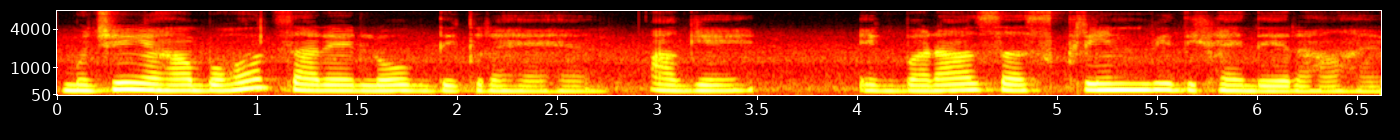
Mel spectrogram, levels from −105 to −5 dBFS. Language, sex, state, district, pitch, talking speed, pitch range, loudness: Hindi, female, Arunachal Pradesh, Lower Dibang Valley, 200 Hz, 165 wpm, 190-220 Hz, -14 LUFS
